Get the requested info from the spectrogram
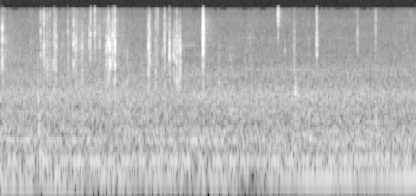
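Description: Faint handling noise: scattered light clicks and taps as the devices and the recording phone are moved about on a table, over a low steady hum.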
